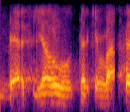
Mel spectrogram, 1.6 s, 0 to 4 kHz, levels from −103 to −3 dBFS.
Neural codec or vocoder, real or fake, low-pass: codec, 24 kHz, 3 kbps, HILCodec; fake; 3.6 kHz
